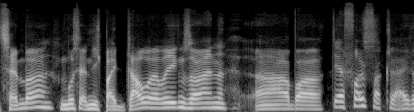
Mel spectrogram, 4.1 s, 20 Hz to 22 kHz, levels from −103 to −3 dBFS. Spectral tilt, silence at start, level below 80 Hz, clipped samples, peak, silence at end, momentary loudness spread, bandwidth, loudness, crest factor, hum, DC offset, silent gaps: -6.5 dB/octave; 0 s; -66 dBFS; under 0.1%; -10 dBFS; 0 s; 7 LU; 16.5 kHz; -28 LUFS; 18 dB; none; under 0.1%; none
